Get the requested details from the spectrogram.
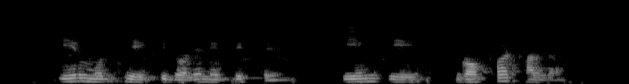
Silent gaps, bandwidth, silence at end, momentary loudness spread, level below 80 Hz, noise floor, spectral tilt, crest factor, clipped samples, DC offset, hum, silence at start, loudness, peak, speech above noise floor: none; 6.2 kHz; 0.65 s; 13 LU; -72 dBFS; -79 dBFS; -9.5 dB/octave; 20 dB; under 0.1%; under 0.1%; none; 0.6 s; -35 LUFS; -14 dBFS; 45 dB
